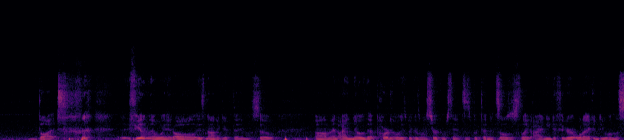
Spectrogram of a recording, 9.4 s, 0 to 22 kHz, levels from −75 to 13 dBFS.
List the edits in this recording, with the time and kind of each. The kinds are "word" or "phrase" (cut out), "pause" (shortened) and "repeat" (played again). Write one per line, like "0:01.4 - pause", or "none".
0:05.1 - word
0:05.9 - phrase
